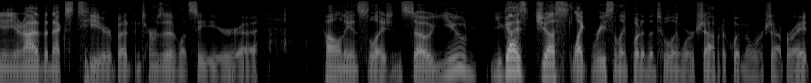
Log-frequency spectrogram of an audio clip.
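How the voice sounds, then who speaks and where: A man casually running a tabletop roleplaying game as game master, halting and thinking aloud as he goes. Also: lowish voice, sharp tone, smooth, no echo, highs cut off.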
